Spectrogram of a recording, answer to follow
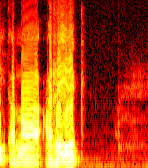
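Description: A man reading aloud in a drawn-out, sing-song voice for just over a second, then a pause.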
